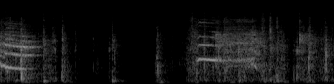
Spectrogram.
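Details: While being hand-fed, a pet Alexandrine parakeet chick makes short, thin, whistled begging notes. Noisy scraping and rustling from the feeding are heard alongside.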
